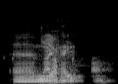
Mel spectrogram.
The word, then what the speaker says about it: Makaira: So first of all, perfect pronunciation. We talked about that earlier. Makaira.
